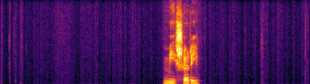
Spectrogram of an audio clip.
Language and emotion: Russian, neutral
